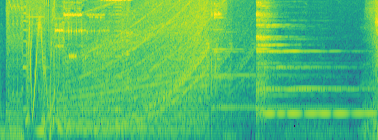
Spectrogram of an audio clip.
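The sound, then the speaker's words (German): A drink is poured to refill an empty glass, rising steadily in pitch as it fills, then a bright glass clink rings out clearly and slowly fades. No one speaks. “ist dein Glas etwa schon wieder leer sein.”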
